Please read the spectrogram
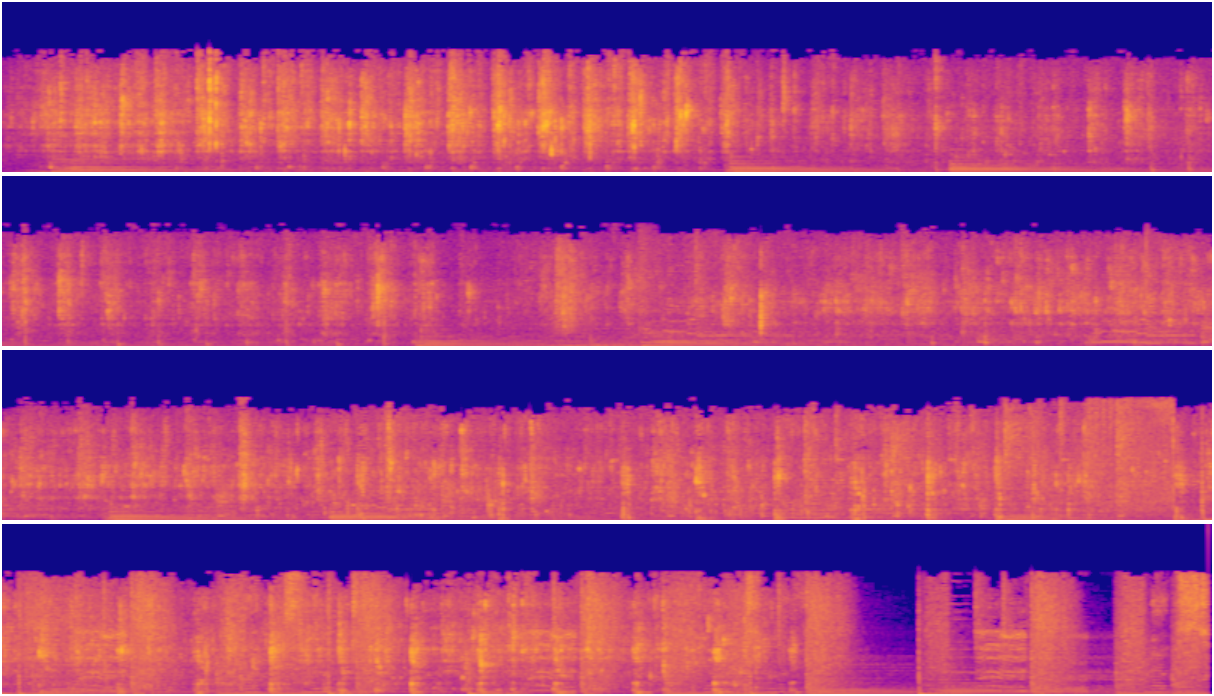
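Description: Background music: an electronic track with held chords that change every few seconds over a fast, busy high-pitched beat.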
